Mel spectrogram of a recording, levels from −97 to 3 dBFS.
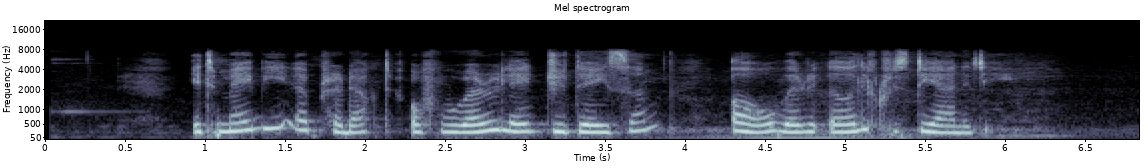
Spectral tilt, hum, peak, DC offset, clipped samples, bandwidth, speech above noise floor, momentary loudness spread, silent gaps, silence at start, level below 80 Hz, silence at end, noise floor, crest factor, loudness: -5 dB/octave; none; -4 dBFS; under 0.1%; under 0.1%; 8 kHz; 41 dB; 10 LU; none; 0.9 s; -50 dBFS; 0.95 s; -58 dBFS; 14 dB; -18 LUFS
